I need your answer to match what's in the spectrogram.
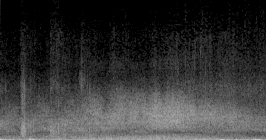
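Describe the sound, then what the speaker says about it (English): Steady broadband rumble and hiss of traffic passing on a nearby highway on a thawing winter day, continuous and fairly loud, with no talk over it. "Yes, you can hear the traffic going by."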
